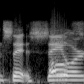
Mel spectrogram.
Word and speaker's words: Saoirse: I don't know how to pronounce her name. It's like Saoirse Ronan or something. Saoirse.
